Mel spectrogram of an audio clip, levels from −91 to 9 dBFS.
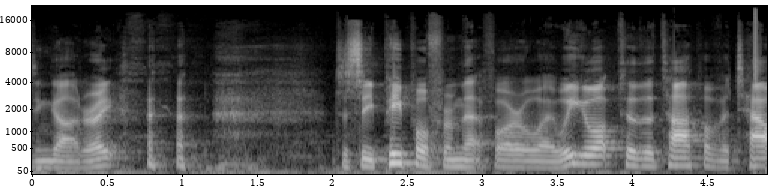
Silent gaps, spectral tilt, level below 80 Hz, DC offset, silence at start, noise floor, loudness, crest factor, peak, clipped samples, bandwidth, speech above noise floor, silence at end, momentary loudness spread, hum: none; -3.5 dB/octave; -46 dBFS; under 0.1%; 0 s; -44 dBFS; -21 LUFS; 20 dB; -2 dBFS; under 0.1%; over 20 kHz; 22 dB; 0 s; 18 LU; none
